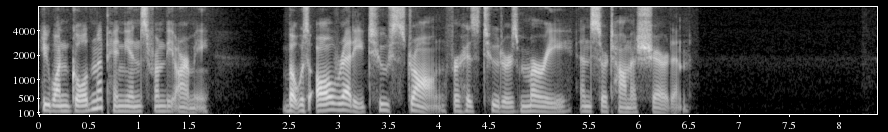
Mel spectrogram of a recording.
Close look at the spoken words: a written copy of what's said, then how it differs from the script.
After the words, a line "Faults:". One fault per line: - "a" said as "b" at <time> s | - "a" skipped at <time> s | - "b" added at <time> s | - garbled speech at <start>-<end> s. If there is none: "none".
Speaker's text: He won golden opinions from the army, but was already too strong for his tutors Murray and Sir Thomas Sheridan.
He won golden opinions from the army, but was already too strong for his tutors Murray and Sir Thomas Sheridan.
Faults:
none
